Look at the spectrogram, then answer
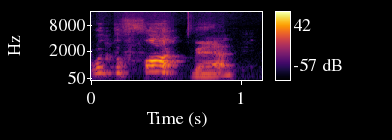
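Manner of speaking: mock high, exasperated telling-off. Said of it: "I gave him an earful".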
